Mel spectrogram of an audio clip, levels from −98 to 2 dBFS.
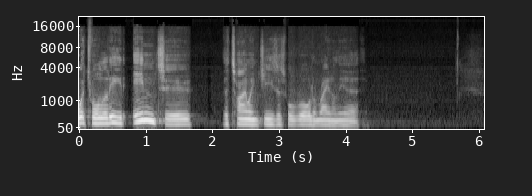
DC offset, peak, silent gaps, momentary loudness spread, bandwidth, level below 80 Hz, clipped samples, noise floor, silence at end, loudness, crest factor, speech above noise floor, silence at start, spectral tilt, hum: under 0.1%; -4 dBFS; none; 14 LU; 15 kHz; -66 dBFS; under 0.1%; -69 dBFS; 1.9 s; -19 LUFS; 16 dB; 50 dB; 0 s; -6.5 dB/octave; none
